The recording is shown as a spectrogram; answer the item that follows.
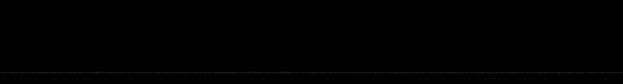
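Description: Near silence, with only a faint steady tone underneath.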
